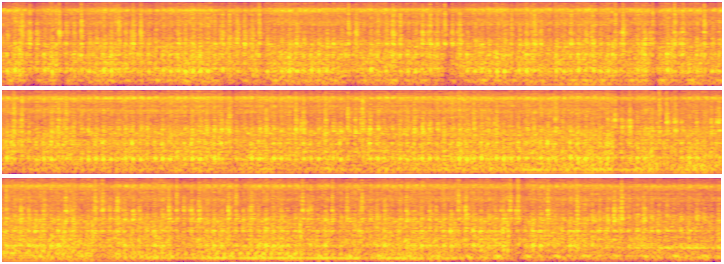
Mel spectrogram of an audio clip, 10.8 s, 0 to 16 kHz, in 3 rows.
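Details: Hyundai Accent sedan CRDi diesel (RB, 2010–2016) at idle: light fast metallic rattle, suspected loose timing chain, a common problem on this engine.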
